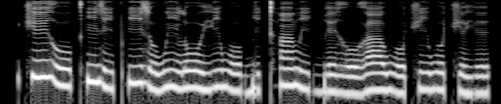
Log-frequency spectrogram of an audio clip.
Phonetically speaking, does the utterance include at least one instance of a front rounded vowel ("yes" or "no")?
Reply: no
